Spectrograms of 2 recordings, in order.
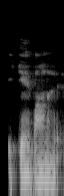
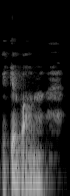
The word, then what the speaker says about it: Ikebana: Ikebana is how it's pronounced, with my American accent, Ikebana.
